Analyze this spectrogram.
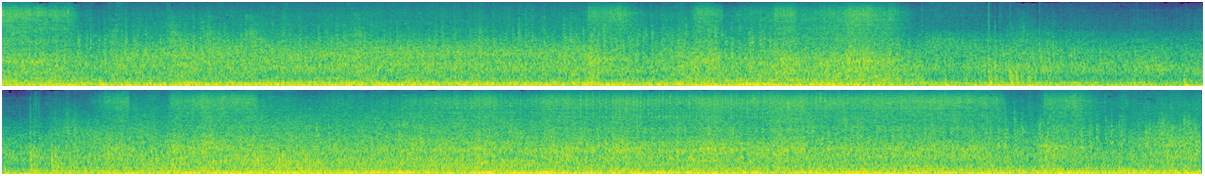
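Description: Tank tracks grind and rattle over the ground.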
